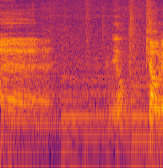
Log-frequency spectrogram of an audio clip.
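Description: A drawn-out, wavering vocal exclamation that trails off within the first second, over background music with steady held notes; a short vocal sound comes near the end.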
